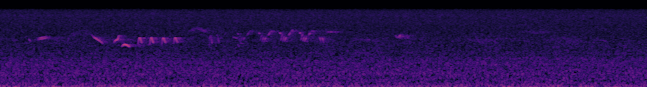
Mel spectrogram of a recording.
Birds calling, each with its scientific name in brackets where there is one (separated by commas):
Dusky Flycatcher (Empidonax oberholseri), MacGillivray's Warbler (Geothlypis tolmiei), Fox Sparrow (Passerella iliaca)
